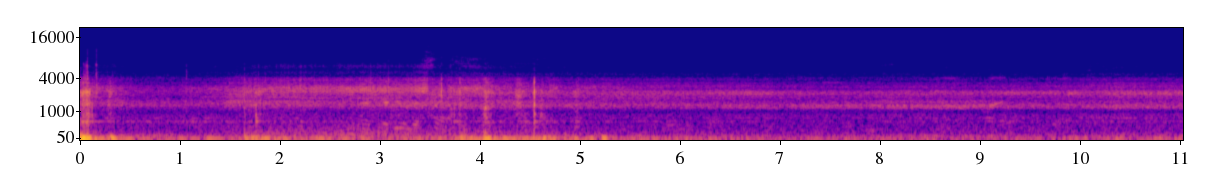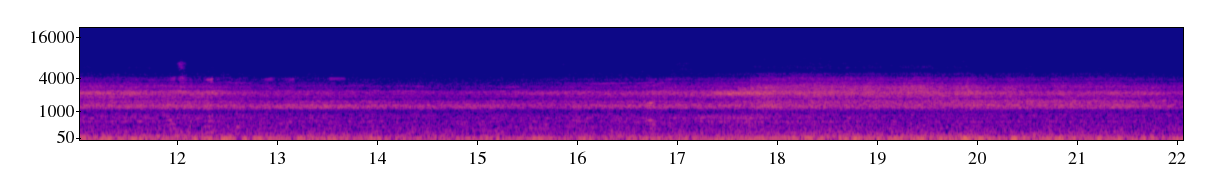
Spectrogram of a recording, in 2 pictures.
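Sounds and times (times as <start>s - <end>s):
low wind buffeting: 0.0s - 22.0s
wind rushing with whistling: 0.0s - 22.0s.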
